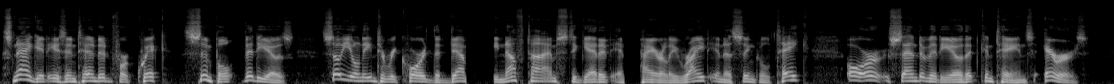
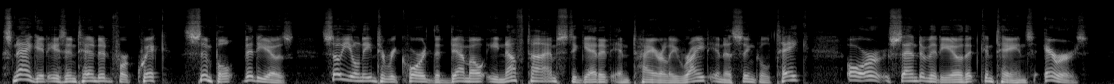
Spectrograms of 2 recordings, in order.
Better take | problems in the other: second | audio cutting out; at 4.5 s and at 6 s

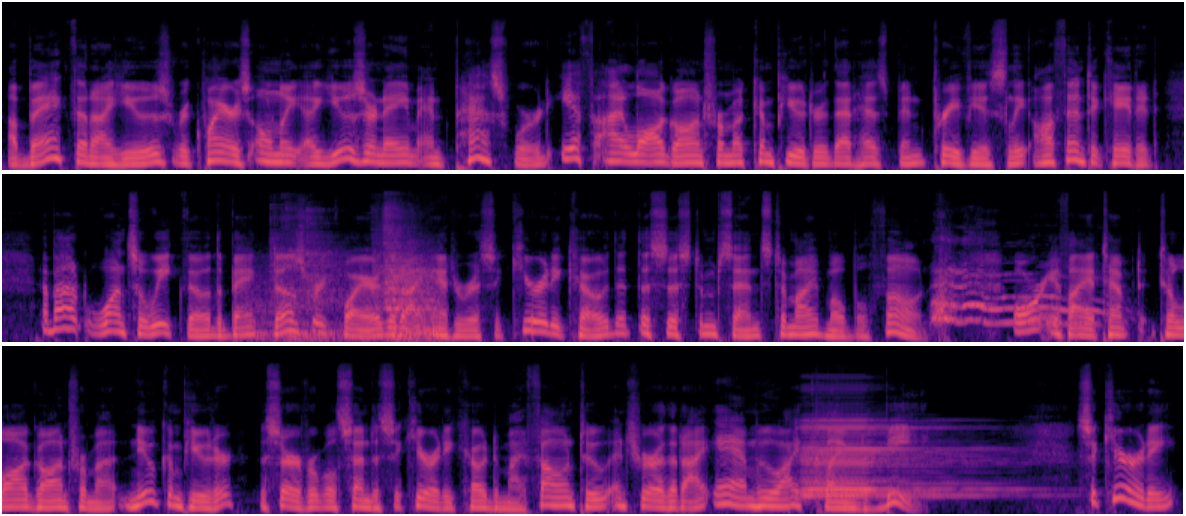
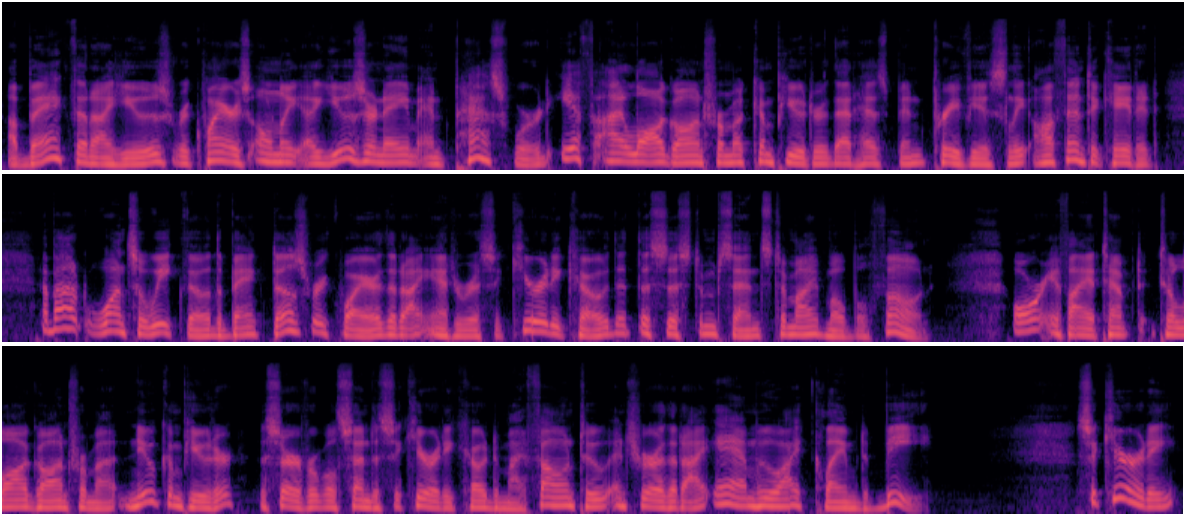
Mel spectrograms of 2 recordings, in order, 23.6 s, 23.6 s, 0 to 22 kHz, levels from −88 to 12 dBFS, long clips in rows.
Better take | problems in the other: second | door banging; noticeable; from 9.5 to 11 s; peak 2 dB below the speech // dog barking; noticeable; from 14 to 15 s; peak 1 dB below the speech // alarm; loud; from 21 to 22 s; peak 2 dB above the speech

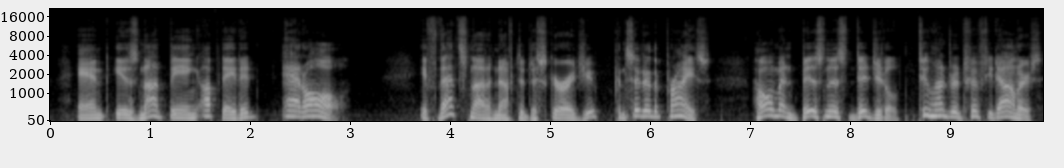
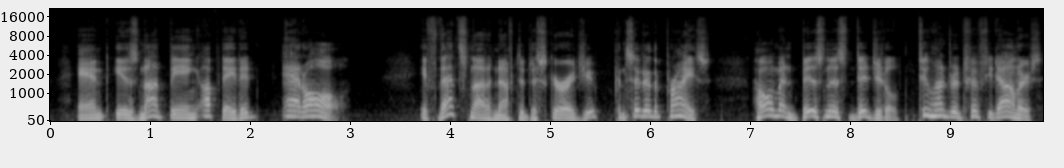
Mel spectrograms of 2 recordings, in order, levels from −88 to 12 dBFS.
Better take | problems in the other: neither | none

